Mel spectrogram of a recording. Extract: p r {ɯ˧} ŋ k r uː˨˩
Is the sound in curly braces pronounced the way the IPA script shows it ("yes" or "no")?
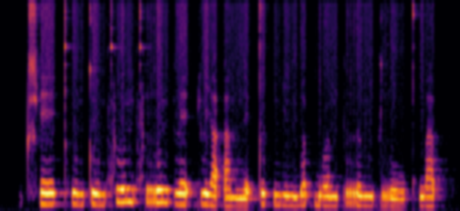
yes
